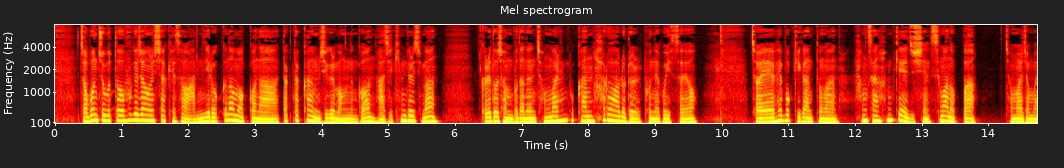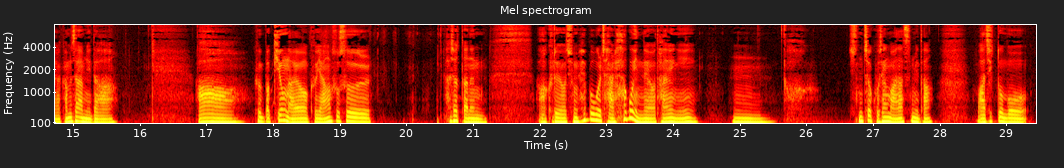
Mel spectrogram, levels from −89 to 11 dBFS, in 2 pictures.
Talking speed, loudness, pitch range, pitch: 275 characters per minute, -13 LUFS, 105-135 Hz, 115 Hz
